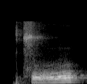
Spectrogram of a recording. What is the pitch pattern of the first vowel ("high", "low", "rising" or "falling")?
rising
